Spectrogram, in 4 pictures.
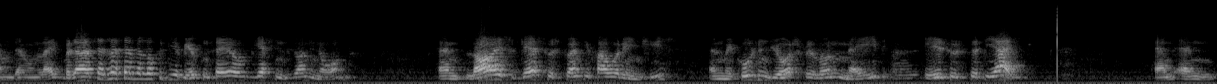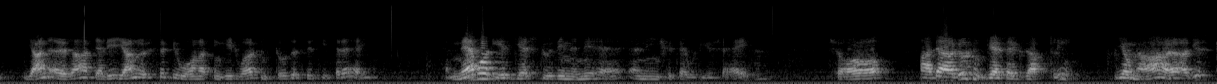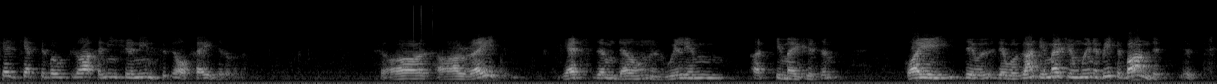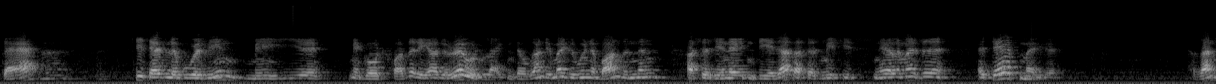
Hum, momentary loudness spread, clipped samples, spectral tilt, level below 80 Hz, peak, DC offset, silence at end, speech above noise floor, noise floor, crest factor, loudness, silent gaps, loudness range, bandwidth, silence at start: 50 Hz at -60 dBFS; 15 LU; under 0.1%; -5.5 dB/octave; -56 dBFS; -10 dBFS; under 0.1%; 0 s; 22 dB; -54 dBFS; 22 dB; -32 LUFS; none; 6 LU; 17 kHz; 0 s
